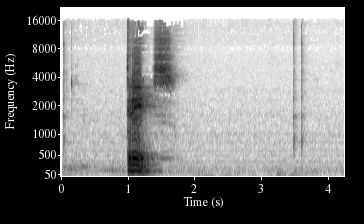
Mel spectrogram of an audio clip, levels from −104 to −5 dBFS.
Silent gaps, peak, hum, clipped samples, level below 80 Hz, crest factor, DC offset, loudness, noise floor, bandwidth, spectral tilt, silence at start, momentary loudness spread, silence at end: none; 0 dBFS; none; under 0.1%; -54 dBFS; 20 dB; under 0.1%; -13 LUFS; -65 dBFS; 16.5 kHz; -3.5 dB/octave; 1 s; 10 LU; 2.55 s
